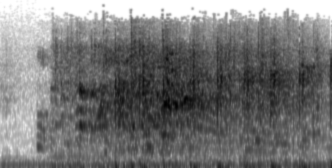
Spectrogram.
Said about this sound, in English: All right, let's say, we'll vote with applause.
